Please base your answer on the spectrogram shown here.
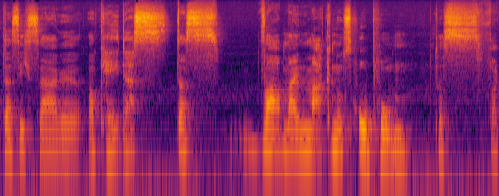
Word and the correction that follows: opus: Ähm, Habe ich es wieder falsch ausgesprochen? Wie, wie nennt man es? Magnus? Ich glaube, aber ich habe auch kein Latein gehabt, aber ich glaube Opus und nicht Opum.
